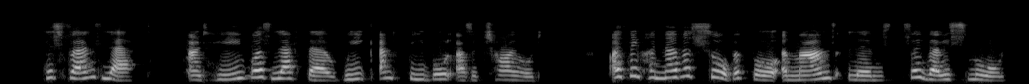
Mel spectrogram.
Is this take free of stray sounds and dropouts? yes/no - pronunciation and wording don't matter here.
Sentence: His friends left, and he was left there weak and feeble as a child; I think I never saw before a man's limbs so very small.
yes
